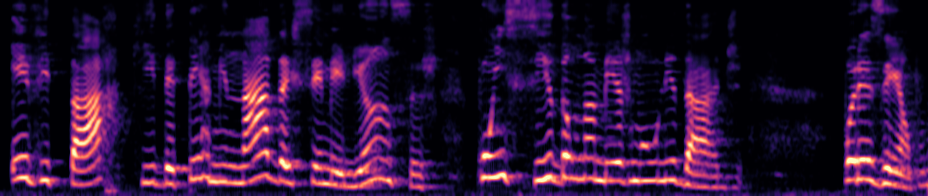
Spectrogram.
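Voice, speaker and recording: A middle-aged woman with a Brazilian Portuguese accent explaining literacy teaching, measured and emphatic, checking in with "né?". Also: fairly high pitch. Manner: measured, emphatic, lists points with repeated "né?". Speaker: literacy teacher presenting a textbook.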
